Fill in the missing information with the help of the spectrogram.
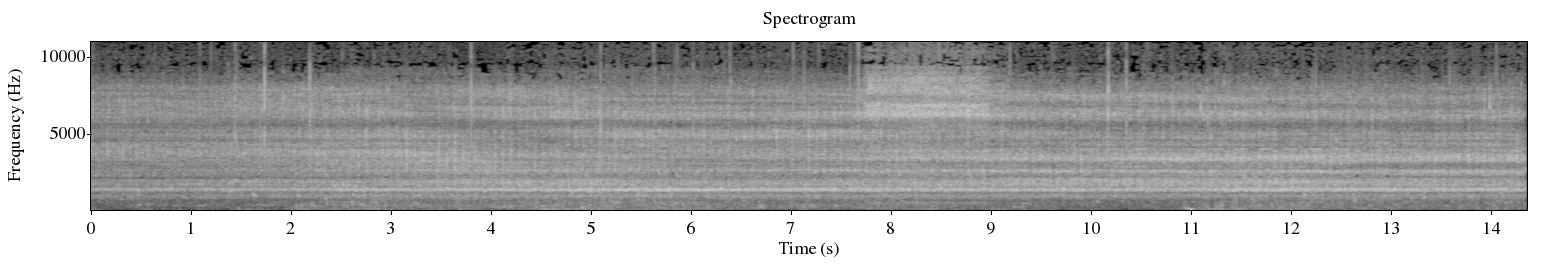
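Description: Underwater sound heard through a camera's waterproof housing: a steady hiss with a held whine, growing louder about two seconds in.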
